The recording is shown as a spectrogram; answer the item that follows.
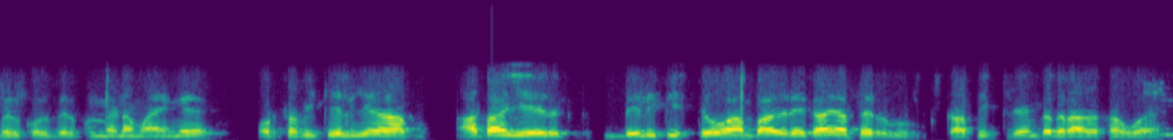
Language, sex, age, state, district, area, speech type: Hindi, male, 18-30, Rajasthan, Karauli, rural, conversation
